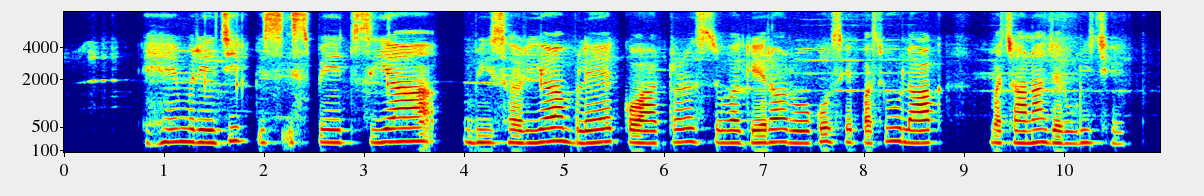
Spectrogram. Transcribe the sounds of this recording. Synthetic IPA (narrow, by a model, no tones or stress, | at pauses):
ɦeːmɾeːd͡ʒɪkspeːʈsija | biːsəɾijablɛːkːʋaːɾʈəɾsʋəɡɛːɾaɾoːɡõsepəsulaːkʰ | bət͡ʃaːnazəɾuːɾit͡ʃʰɛː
